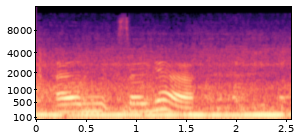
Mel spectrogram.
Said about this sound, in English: Apologies if there's a bit of a noise, I'm on the bus at the moment.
